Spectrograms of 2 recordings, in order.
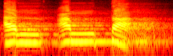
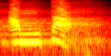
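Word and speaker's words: أنعمت: Yang kedua, pada kalimat an'amta masih banyak yang terbalik ternyata, Pak. An'amta. Bahkan di beberapa musola yang saya dengar amta.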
